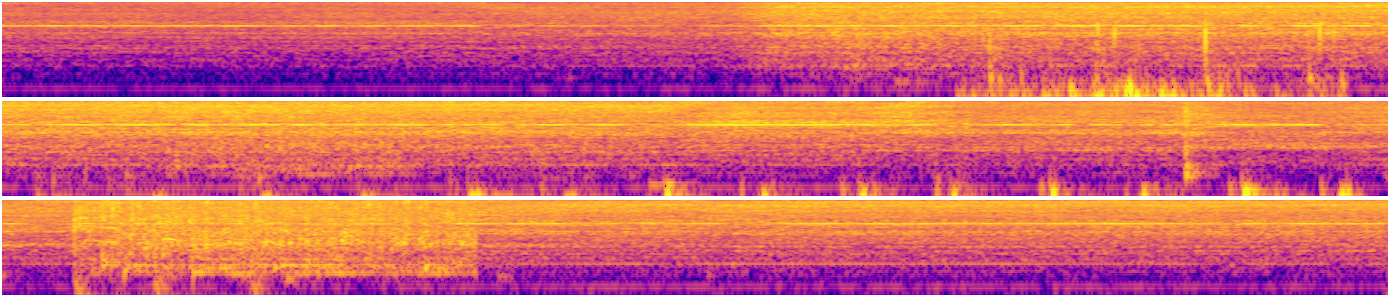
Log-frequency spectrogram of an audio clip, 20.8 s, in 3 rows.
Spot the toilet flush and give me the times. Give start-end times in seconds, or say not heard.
4.1-4.8, 7.7-9.1, 14.2-16.2.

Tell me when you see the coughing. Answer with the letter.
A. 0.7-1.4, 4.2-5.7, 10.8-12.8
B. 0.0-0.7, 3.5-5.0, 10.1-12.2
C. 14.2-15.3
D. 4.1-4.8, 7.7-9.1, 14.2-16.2
C.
